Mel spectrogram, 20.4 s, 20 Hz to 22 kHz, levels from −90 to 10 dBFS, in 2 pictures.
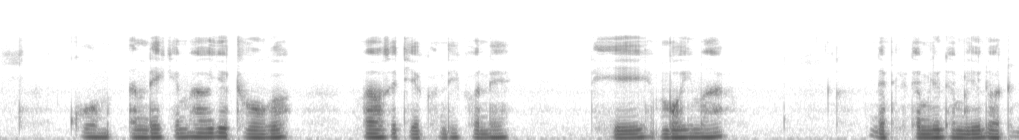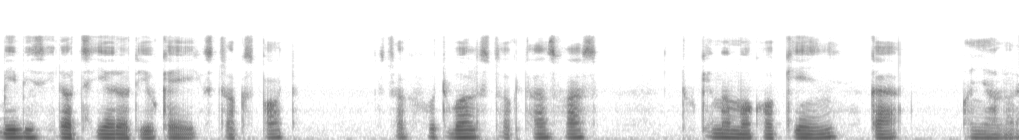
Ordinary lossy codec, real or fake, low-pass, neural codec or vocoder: none; real; none; none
